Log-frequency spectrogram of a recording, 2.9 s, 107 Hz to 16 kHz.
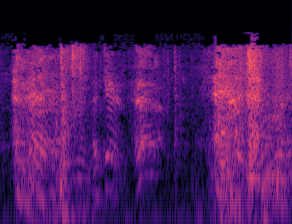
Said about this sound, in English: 8 or 10 of you push that door in and get to work.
